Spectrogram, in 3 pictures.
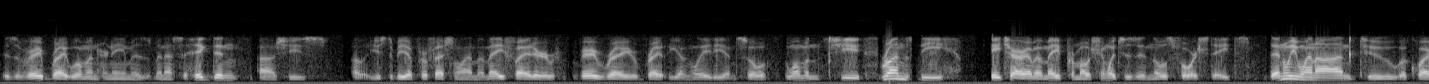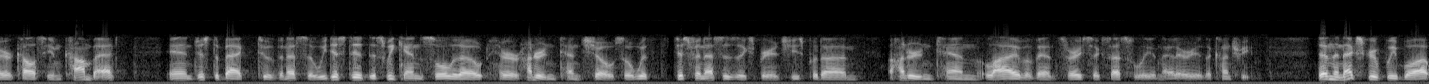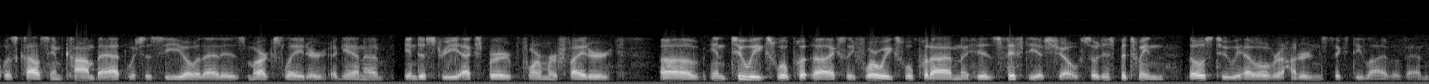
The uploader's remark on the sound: called into SmallCapVoice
